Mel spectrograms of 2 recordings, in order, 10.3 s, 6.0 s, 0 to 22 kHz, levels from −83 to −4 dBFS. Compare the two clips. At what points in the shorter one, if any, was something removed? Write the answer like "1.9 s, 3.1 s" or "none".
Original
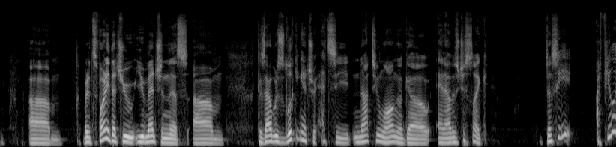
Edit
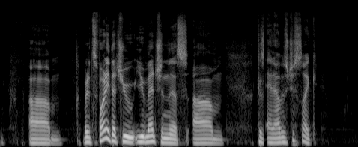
4.4 s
